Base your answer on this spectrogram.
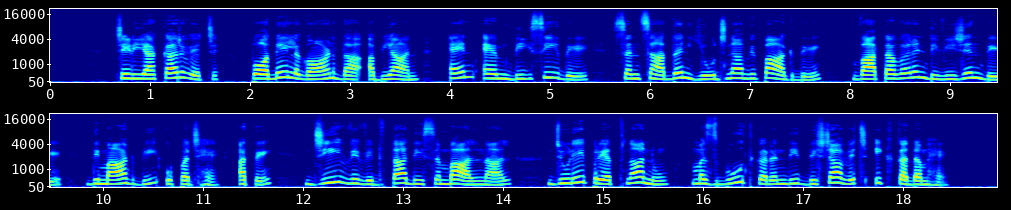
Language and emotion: Punjabi, neutral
